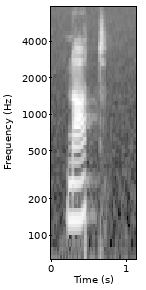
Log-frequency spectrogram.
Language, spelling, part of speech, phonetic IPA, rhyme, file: Czech, nad, preposition, [ˈnat], -at, Cs-nad.ogg
- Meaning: over, above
